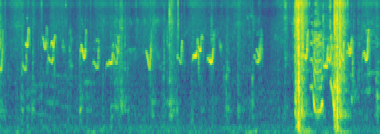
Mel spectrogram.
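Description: Francolin chicks peep busily, with thin, high, rising chirps about twice a second. Two loud, rough bursts of noise break in near the end.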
